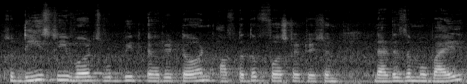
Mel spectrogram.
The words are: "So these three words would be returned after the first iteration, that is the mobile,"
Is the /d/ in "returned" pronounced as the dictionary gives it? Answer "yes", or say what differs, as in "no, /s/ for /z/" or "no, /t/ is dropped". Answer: yes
